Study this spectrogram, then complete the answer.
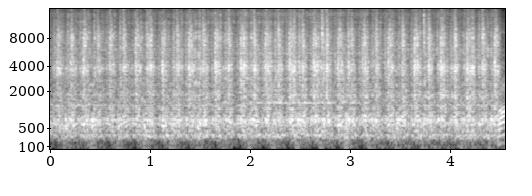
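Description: A sewing machine stitching two pieces of rope together for a rope bowl, a loud steady rapid needle rhythm running continuously and close.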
